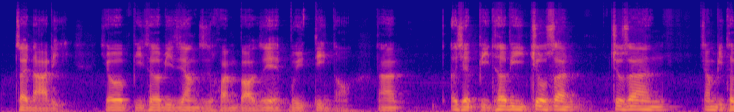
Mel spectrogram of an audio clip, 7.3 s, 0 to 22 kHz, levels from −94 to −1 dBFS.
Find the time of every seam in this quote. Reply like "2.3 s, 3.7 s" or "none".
1.3 s, 3.7 s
